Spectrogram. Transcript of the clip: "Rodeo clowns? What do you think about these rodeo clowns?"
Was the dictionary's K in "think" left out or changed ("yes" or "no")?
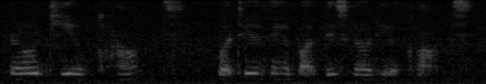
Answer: yes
